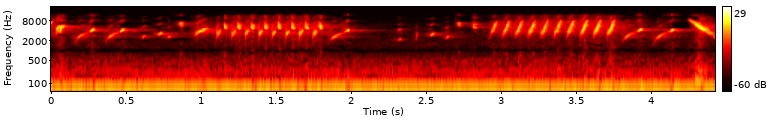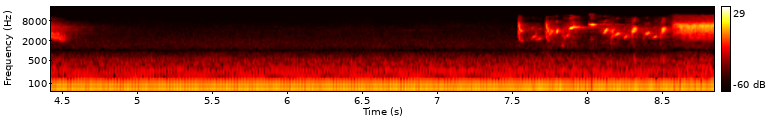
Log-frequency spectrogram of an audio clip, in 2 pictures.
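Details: Single European goldfinch singing in the Khalwi style: twittering notes, two dense rattling trills and a descending buzzy sweep, then about three seconds of quiet before a final burst of chirps and a harsh buzz.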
